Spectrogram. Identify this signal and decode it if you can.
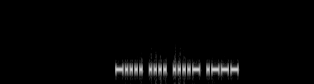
Morse code, heard as a keyed tone, about 51 wpm, 700 Hz. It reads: 6H4J
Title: Four Challenging Letter-Number Combinations 50wpm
